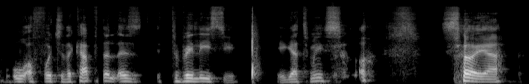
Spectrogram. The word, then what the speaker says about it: Tbilisi: See? Tbilisi. T is not silent.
